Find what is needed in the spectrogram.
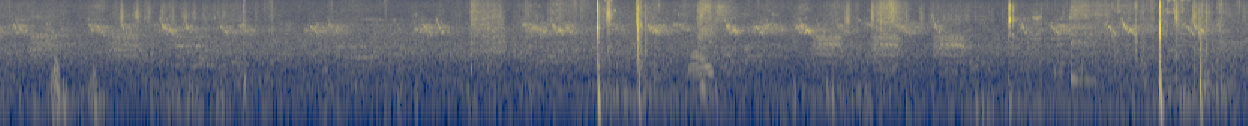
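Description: Sharp thumps of a football being struck or caught in goalkeeper gloves: one about six seconds in, another just after, and a third near the end, with softer thuds in the first second as a keeper comes down on artificial turf.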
